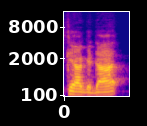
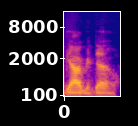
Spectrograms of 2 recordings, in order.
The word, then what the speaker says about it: Gal Gadot: It's Gal Gadot. Gal Gadot. I always said Gal Gadot, so I was wrong.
